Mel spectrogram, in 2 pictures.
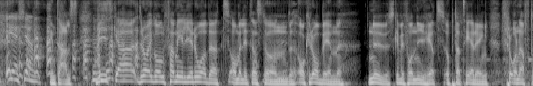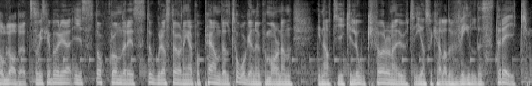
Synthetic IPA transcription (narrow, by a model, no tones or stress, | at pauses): eːɛnɪnt̪əa̰lsvɪskad̪ɾɑːɪɡɔŋːfamɪljəɾoːd̪ət̪ɔmɛnliːt̪ənst̪ɵnd̪ɔkɾɔbɪnː | ʉ̟ːskavɪfoːɛnːyːɦeːt̪sɵpːd̪at̪ʰeːɾɪŋfɾɔnaft̪ɔmblɑːd̪ət̪ɔvɪskabœɾjaʔɪst̪ɔkʰːɔlmd̪æɖɛæst̪uːɾast̪œːɳɪŋaɾpʰɔpʰɛnd̪əlt̪ʰoːɡənːʉ̟ːpʰɔmɔɾɔnən | ɪnat̪ʰːjɪkːluːkfœːɾaɳaʉ̟ːt̪ʰɪɛnsɔkʰalːad̪vɪld̪st̪ɾɛjk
